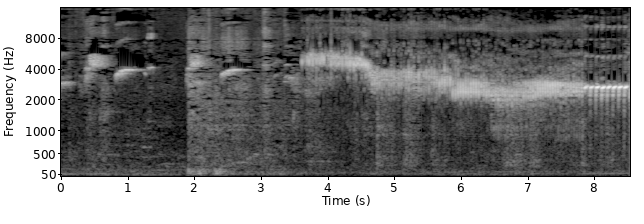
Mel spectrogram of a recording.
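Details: Softer canary singing from a group of five in a training song: brief whistled notes, then a long gliding whistle that slowly falls in pitch and ends in a quick trill.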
